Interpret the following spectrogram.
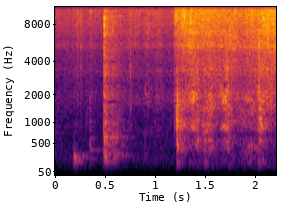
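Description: Tomato paste frying in hot oil in a nonstick pan as a wooden spoon stirs it, with a single knock about halfway in. A little past halfway the sizzling jumps to a loud, steady hiss as the paste is spread through the oil.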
